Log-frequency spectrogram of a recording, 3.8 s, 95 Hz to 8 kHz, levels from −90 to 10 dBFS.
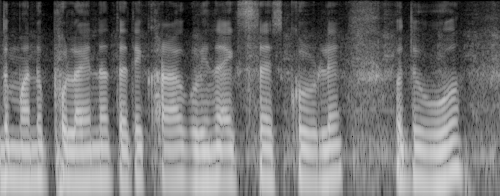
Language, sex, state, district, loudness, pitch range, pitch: Nagamese, male, Nagaland, Dimapur, -14 LUFS, 130-140 Hz, 135 Hz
